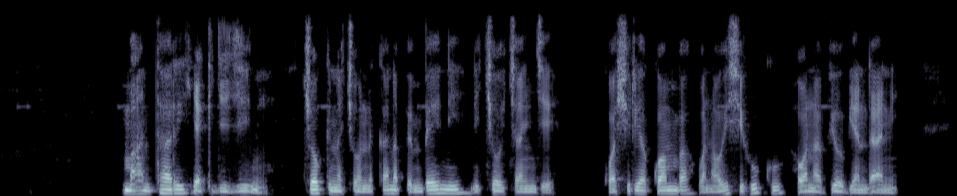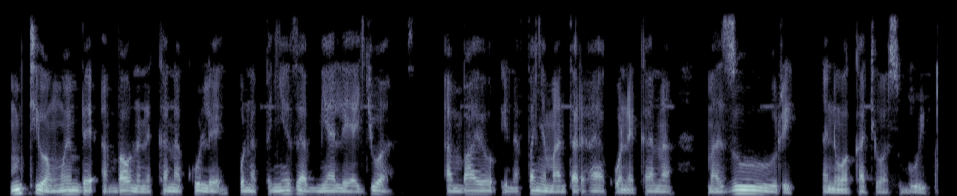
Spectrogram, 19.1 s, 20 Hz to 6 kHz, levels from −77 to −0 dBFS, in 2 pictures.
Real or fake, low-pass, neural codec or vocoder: real; 5.4 kHz; none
